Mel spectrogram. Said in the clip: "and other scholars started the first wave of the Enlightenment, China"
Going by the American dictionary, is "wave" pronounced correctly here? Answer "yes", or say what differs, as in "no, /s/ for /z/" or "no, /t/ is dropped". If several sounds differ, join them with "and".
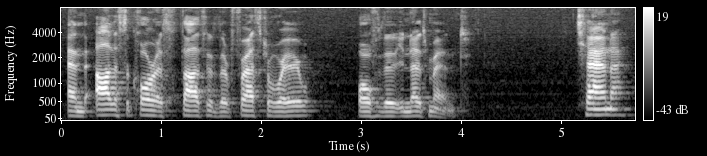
no, /v/ is dropped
